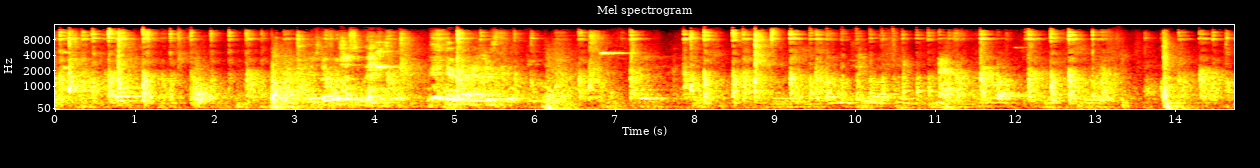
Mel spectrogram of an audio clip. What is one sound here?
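A ping-pong ball clicks rapidly back and forth on a table and paddles.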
